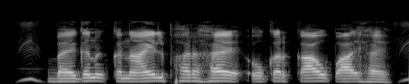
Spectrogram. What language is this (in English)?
Magahi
